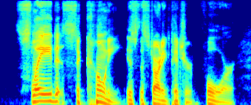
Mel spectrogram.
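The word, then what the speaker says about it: Cecconi: Slade Sichonyi, I think is how you say that name, is the starting pitcher for the Cleveland Guardians. I'm going to double check that. Sakonei, excuse me, and soft seas.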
